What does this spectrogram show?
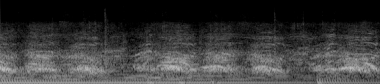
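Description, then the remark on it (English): A crowd of protesters in the Saudi Arabian village of Al-Amawiyah chants in unison "down with the Saud, death to the Saud" after the beheading of cleric Nimr al-Nimr, a loud repeated rhythmic slogan rising and falling in regular waves over a steady low hum of massed voices. “A crowd of protesters in the Saudi Arabia village of Al-Amawiyah chanting down with the Saud, death to the Saud, after the beheading of cleric Nimr al-Nimra.”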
